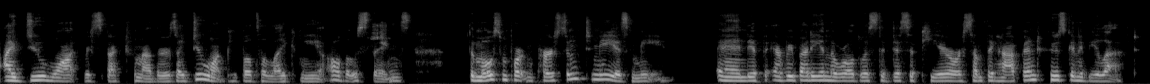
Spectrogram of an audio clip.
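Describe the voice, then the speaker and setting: Young woman w a really low voice, reflective, chatting like a guest. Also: moderate pace. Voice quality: lower voice. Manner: reflective, talks in imagery. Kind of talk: casual conversation.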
